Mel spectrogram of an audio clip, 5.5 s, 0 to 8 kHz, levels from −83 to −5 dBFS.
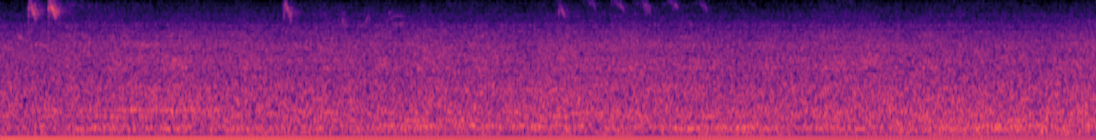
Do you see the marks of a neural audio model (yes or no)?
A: no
